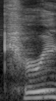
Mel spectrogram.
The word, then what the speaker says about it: Currie: Curry Grant is, and it's not Carrie like the actor, it's Curry. It's spelled Currie.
